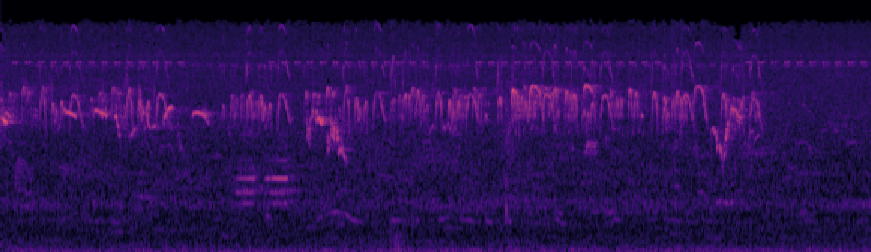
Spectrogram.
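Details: Asian palm swifts gathering at a nesting palm during courtship and mating flights: shrill, high twittering trills from several birds, coming in quick bursts over constant low background roar.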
